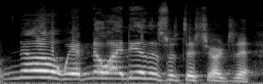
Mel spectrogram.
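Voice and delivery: collector's lawyer protesting innocence; indignant denial. Retold or imitated. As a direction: squeal out a mock innocent no. Collector lawyer denies knowing.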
